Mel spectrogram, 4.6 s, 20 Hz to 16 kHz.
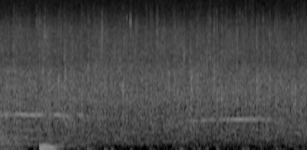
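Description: A large audience claps steadily and loudly for the Radvakov brothers' folk orchestra at the Potcoava de Aur 2019 folk music show, a dense, even wash of applause from start to end with no voices.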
